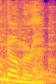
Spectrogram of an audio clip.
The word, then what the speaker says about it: Nomura: I'm Nomura. Accent on the no. It's very nice to meet you. Nomura.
